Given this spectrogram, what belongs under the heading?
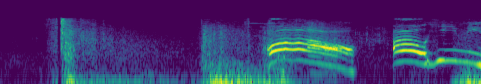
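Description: Gunfire in the Fallout video game: a sharp shot near the start and a louder burst around the middle, with a person's voice speaking over the later part in game character tones.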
